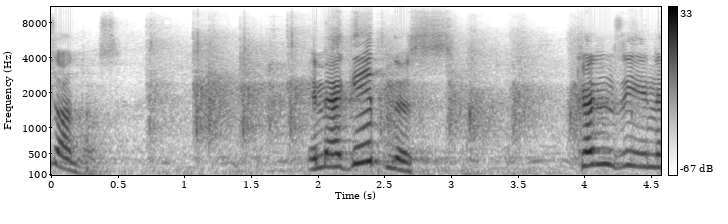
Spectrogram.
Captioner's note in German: Beifall bei der FDP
